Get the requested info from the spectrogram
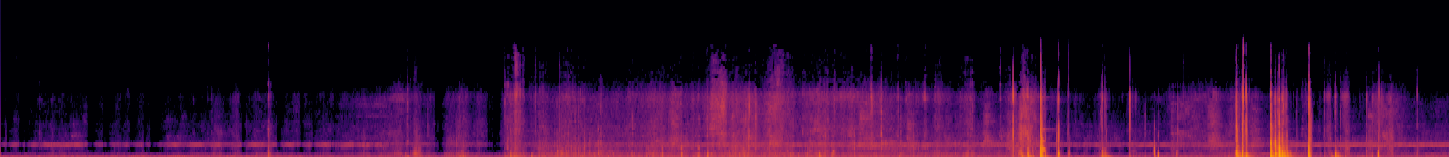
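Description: Handling sounds of a fabric backpack and its zipper while a small zipper slider is being worked on: soft rustling and small clicks, with a few loud thunks about two-thirds of the way through and again near the end.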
